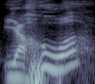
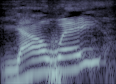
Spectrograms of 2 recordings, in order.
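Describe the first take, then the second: First: The name has three syllables, middle one 'hu'. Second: The name has two syllables, no middle syllable. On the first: This is how another group says it. "Another group pronounce it Yahuwah" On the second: This is how some people say it. "you have some people pronounce it Yahweh"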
